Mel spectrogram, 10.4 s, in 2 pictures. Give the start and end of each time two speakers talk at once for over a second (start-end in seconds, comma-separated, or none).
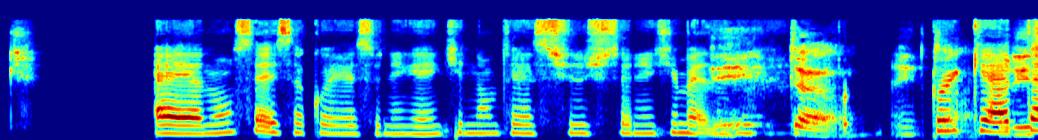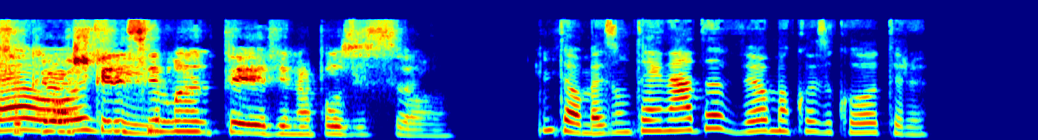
4.6-6.0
